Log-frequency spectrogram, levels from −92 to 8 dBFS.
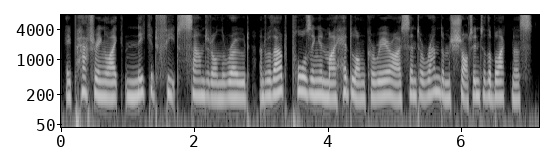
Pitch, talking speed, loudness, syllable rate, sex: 185 Hz, 200 wpm, -21 LUFS, 5.2 syllables/s, female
